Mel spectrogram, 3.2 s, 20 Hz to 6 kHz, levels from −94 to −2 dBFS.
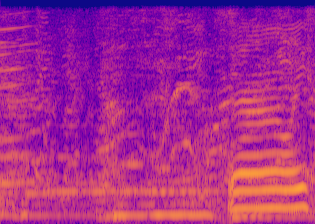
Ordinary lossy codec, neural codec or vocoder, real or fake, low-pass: none; none; real; 5.4 kHz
